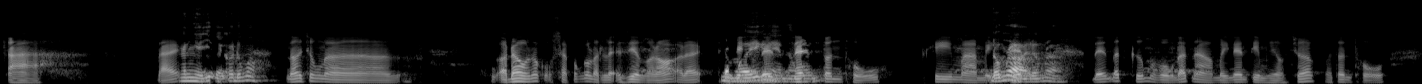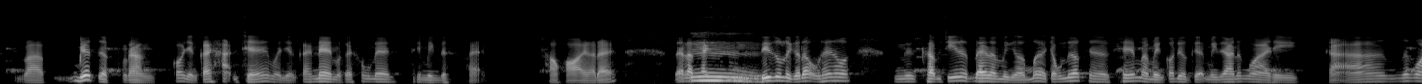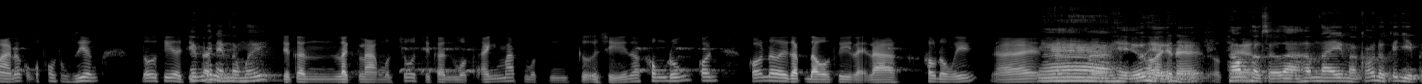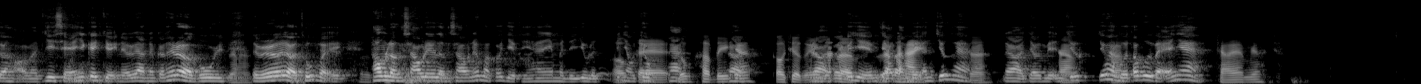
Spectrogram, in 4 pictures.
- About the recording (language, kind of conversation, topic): Vietnamese, unstructured, Bạn đã từng có trải nghiệm bất ngờ nào khi đi du lịch không?
- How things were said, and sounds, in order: static; other background noise; dog barking; "rằng" said as "lằng"; distorted speech; "thậm" said as "khậm"; tapping; unintelligible speech; other noise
